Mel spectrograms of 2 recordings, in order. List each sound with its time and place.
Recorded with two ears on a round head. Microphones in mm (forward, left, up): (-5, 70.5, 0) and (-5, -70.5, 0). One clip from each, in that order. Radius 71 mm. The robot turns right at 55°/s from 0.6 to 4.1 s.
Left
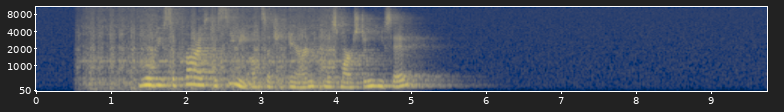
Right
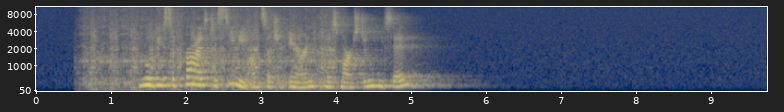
1.4 s a woman speaking: 10° right (ahead or behind), 0.6 m; by 5.1 s centre (ahead or behind), 0.6 m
